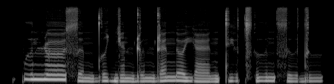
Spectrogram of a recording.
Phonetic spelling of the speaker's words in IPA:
pɯ˥nɳœː˥sə˩n d̪ɤ˧ɟɛ̃˩n ɖɯ˩nɖæ˥nɾœ˧ jæː˩ntʲɯ˧t͡sʼɯː˥n sɯ˩dɯ˧

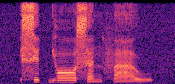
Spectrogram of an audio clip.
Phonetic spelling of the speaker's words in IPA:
sɪ˥k̚jɔː˧ sɐ˨nfaː˨˩w

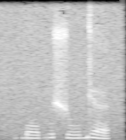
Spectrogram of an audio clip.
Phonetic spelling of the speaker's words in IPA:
ɓobʏ ʃuɡʲɛ

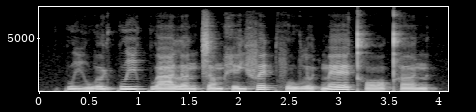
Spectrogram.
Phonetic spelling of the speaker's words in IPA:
kʷiː˨˩wɵ˨˥ɥkʷiː˥ kʷaː˨˧lɐ˧n t͡sɐ˨˧mhe˨˧jfɛː˥t̚ fo˨˧wlɵ˨t̚ mɛː˥kʰɔː˨˥kʰɐ˧n

